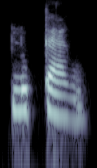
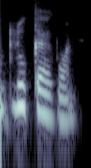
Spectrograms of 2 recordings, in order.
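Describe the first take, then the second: First: Glucagón with the stress on the final syllable, gón; correct stress. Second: Glucagón with the stress off the final syllable; wrong stress. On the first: Teacher gives students the right pronunciation, stress on gón. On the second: Teacher shows students the mistaken stress on glucagón. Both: Shown as a demonstration. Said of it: "No, no lleva acento en la O".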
